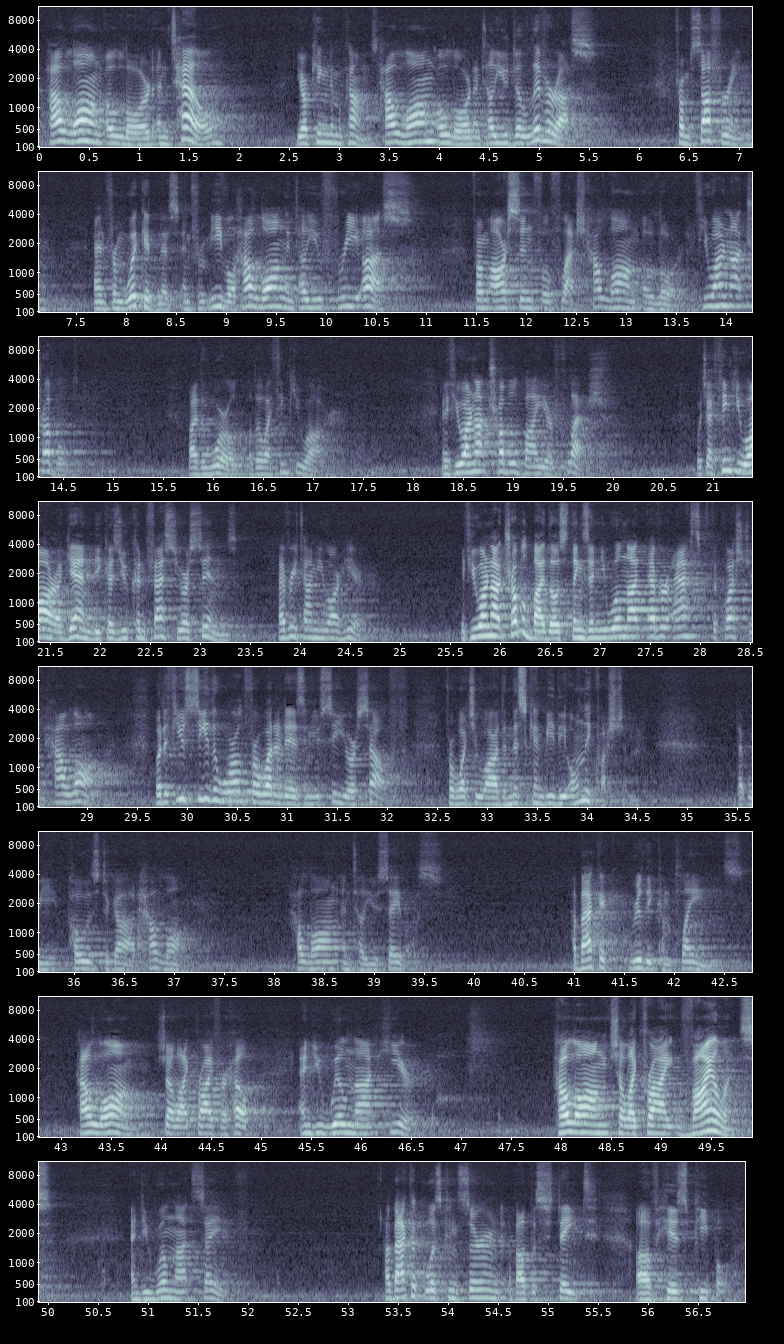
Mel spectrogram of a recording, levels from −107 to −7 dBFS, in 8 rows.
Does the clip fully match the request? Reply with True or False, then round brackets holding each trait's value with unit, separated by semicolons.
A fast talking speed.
False (175 wpm)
